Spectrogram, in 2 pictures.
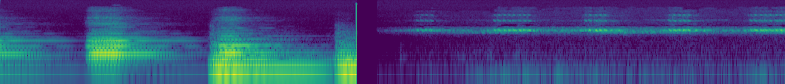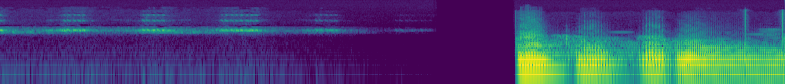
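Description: Brass-led background music that cuts off about two seconds in. It gives way to a cricket chirping evenly, about two to three chirps a second, for a few seconds. The music comes back in loudly near the end.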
